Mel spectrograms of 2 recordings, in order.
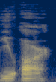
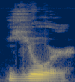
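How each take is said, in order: First: It is said in full as two words. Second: It is contracted into one syllable.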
